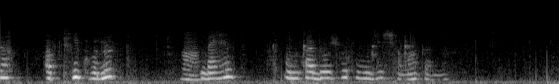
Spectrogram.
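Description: Women talk with one another.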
